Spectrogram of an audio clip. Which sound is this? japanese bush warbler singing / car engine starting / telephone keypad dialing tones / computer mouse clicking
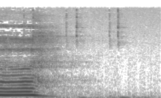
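computer mouse clicking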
